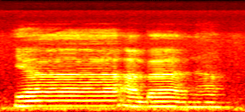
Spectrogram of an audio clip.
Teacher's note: bacaan mad jaiz munfasil sebab mad bertemu hamzah dalam dua kalimat, panjangnya 2,5 alif atau 5 harokat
